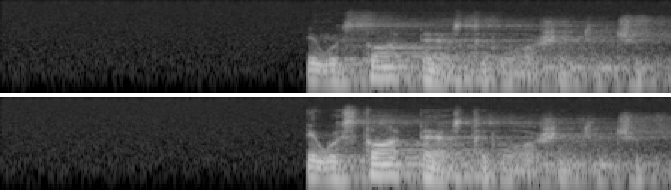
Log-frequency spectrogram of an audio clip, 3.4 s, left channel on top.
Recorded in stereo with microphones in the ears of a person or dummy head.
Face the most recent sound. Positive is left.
turn(degrees=-5)  # may be behind; listen again after turning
